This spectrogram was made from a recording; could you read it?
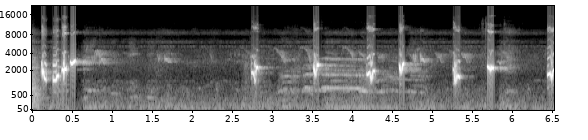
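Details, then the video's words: Sooty-headed bulbul, a trucuk singing 'ropel' long-trill style meant to stimulate other birds into song: a quick burst of chirpy notes, a pause, then separate liquid, slurred notes spaced roughly every half second. "Jadikan burung trucuk gacor trucukan gacor tempur ropel panjang"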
